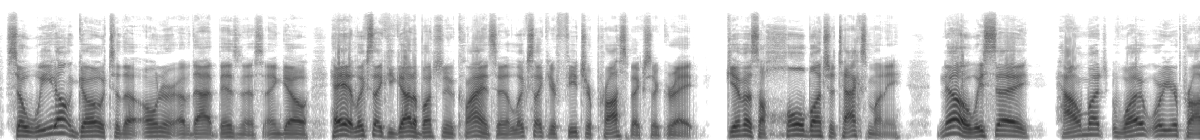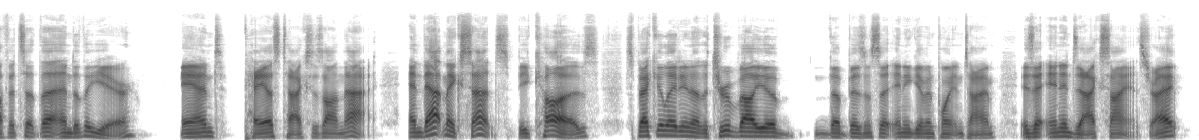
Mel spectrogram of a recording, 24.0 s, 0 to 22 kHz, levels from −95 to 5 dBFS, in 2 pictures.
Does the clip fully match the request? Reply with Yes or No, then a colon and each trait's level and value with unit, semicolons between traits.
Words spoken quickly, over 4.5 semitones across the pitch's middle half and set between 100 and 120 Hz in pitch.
Yes: fast, 215 wpm; average, 4.9 semitones; low, 105 Hz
